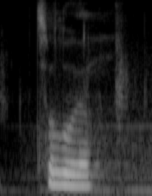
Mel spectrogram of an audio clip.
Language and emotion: Russian, neutral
